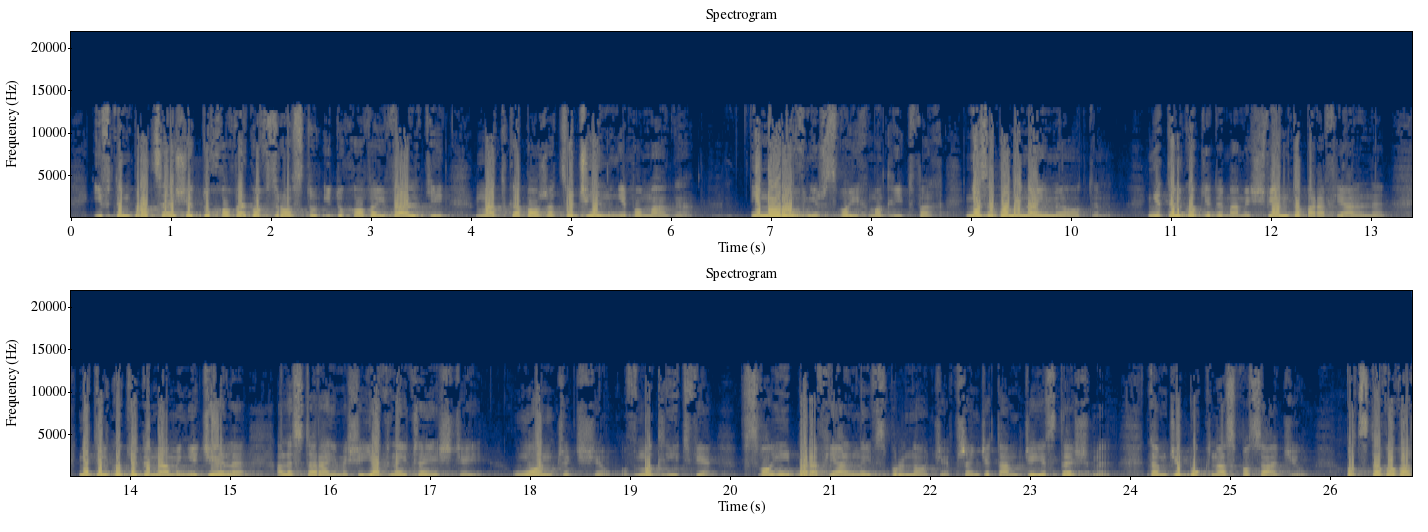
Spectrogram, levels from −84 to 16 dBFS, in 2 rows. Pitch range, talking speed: 135-175 Hz, 125 wpm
